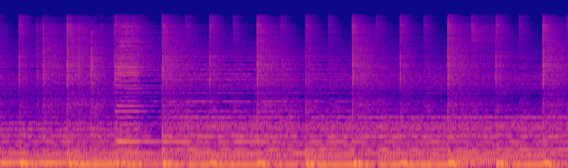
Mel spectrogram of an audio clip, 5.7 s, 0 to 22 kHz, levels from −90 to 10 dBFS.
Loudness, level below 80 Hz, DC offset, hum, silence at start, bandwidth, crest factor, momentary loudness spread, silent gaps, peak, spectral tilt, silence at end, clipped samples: -27 LUFS; -28 dBFS; under 0.1%; none; 0 s; 16 kHz; 16 dB; 3 LU; none; -10 dBFS; -6 dB/octave; 0 s; under 0.1%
